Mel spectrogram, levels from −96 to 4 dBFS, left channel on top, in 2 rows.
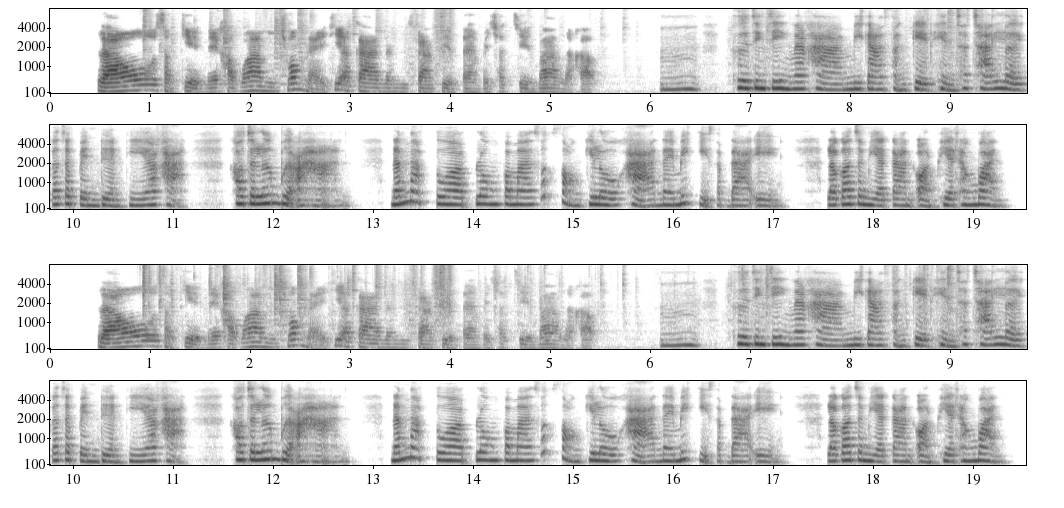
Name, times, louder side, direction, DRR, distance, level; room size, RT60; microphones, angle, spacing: voice 1, 0.5-5.4, left 4 dB, 75° left, 0.7 m, -36 dB
sound 1, 0.6-5.1 5.4-5.9 6.2-6.5 6.8-7.3 8.3-9.2, right 9 dB, 45° right, 0.6 m, -45 dB
voice 2, 6.1-6.5 6.8-12.8 13.2-19.3, left 1 dB, 5° left, 0.3 m, -33 dB
3.8 x 3.3 x 3.0 m
head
